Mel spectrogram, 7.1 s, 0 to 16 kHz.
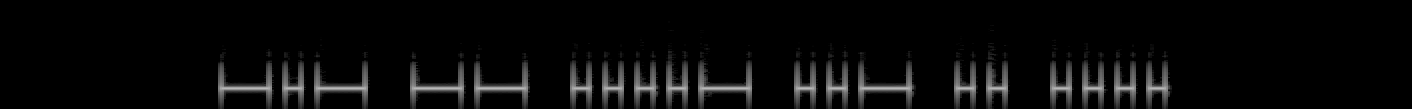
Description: Morse code, heard as a keyed tone, about 15 wpm, 700 Hz. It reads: KM4UIH
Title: USA Call Signs 15wpm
